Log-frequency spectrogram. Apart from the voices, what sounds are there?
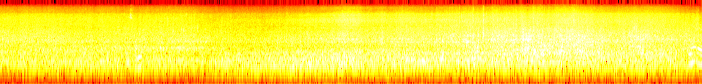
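waves washing in on the shore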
